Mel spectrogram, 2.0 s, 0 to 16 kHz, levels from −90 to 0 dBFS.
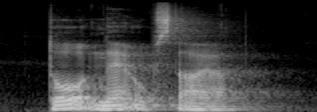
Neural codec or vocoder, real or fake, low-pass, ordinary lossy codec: none; real; 14.4 kHz; none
